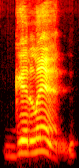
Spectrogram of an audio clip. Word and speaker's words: Ghislaine: It's Ghislaine. Okay, so from here on, I can't promise, but I'm going to try to say Ghislaine instead of Ghislaine.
